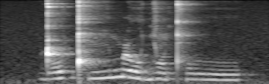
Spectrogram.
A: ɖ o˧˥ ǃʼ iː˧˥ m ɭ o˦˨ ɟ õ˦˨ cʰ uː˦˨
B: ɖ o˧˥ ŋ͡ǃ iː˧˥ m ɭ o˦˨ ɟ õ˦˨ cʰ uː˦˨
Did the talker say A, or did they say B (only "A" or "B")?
A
